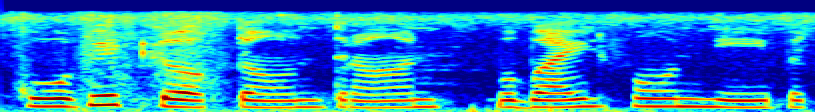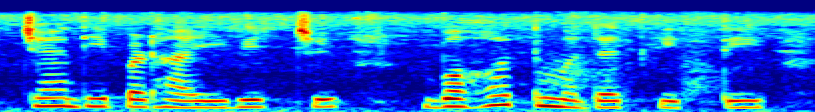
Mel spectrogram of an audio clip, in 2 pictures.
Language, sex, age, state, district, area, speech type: Punjabi, female, 45-60, Punjab, Jalandhar, urban, spontaneous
